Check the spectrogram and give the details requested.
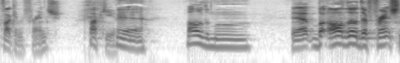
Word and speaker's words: Voldemort: to the point where she's like, "Oh, it's pronounced Voldemort."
